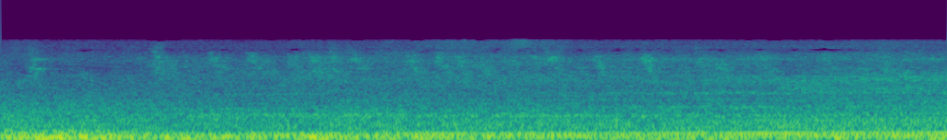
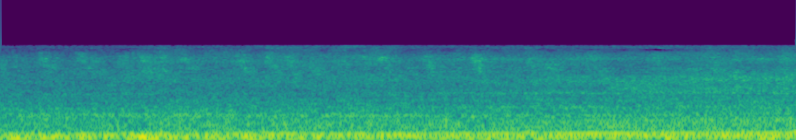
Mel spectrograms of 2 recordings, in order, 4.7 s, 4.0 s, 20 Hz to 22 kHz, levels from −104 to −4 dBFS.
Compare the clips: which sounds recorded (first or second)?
first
